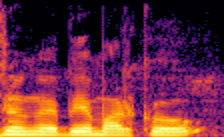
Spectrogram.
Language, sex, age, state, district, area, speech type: Bodo, male, 60+, Assam, Chirang, rural, spontaneous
